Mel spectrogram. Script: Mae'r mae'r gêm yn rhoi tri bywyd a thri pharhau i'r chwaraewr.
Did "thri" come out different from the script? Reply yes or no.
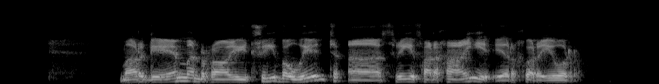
no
